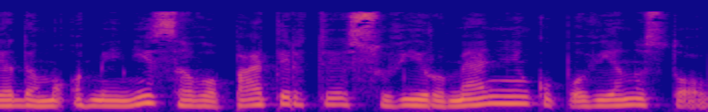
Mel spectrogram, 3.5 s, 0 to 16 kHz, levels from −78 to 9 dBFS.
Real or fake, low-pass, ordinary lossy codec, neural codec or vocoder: real; 14.4 kHz; MP3, 48 kbps; none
